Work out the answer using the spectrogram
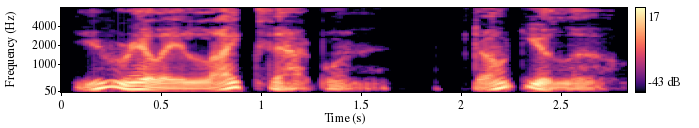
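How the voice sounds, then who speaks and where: A male narrator raises his voice a little to play a cold, menacing woman bounty hunter. She speaks flatly and calmly, and the recording is dry and close. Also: low-pitched, unhurried, vocal fry, breathy edge, dry recording, exaggerated voice.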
